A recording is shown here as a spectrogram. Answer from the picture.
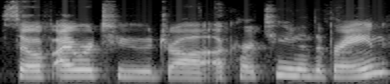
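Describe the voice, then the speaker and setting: A woman's voice is medium in pitch, with a bright, sharp tone and ordinary pitch variation. She speaks at a fairly slow pace in a very clean recording with a silent background. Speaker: PhD student substitute lecturer. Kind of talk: lecture. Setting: classroom.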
